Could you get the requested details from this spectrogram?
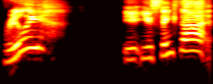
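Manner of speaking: sharp high rise on Really; surprised. Acted. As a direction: caught off guard by the question. Farmer surprised by the dog's question.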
